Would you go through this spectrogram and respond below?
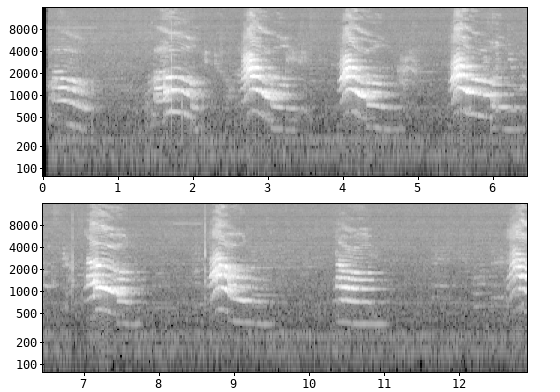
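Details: Bengal cat named Busya, a female in heat, yowling loudly indoors: a series of nine drawn-out harmonic meows, each rising then falling, repeated roughly every one and a half seconds over a steady low hum.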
